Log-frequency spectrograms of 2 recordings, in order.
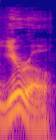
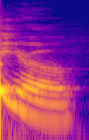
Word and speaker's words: gyro: I I would call it Euro because the G is like a yay or a year or whatever in in Phi a but but it's like it's spelled g-y -r-o-h so it's like yeah Euro you know you I feel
